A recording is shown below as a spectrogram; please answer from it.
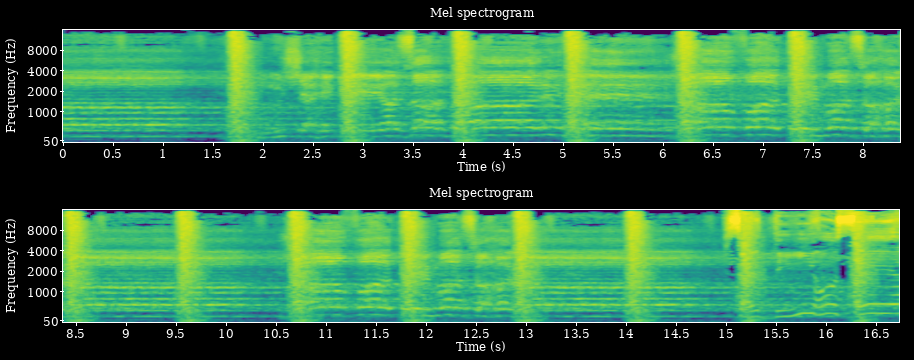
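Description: Male chorus chanting a slow, drawn-out nauha refrain. From about two seconds in it is joined by steady matam beats, sharp chest-beating thuds about once a second, keeping the mourning rhythm.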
